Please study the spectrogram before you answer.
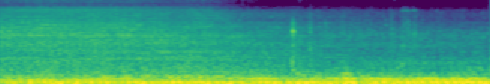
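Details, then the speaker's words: Normal warmed-up idle on a Suburban after replacing cracked, collapsed vacuum lines. It is a low, steady, even rumble with no stumbles and no service engine soon light; a vacuum leak was earlier suspected rather than a misfire. "Sounds good. We don't have the service engine soon light,"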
